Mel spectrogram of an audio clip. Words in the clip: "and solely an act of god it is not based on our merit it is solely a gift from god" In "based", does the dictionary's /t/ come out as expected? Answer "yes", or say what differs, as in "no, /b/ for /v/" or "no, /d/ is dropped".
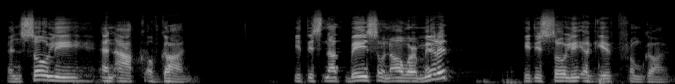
yes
